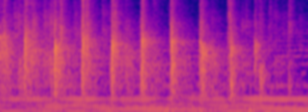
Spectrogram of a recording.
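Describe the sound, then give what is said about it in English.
A church audience claps hands in a steady, unified rhythm, about ten sharp beats roughly a third of a second apart, over a low constant hum and no talking. “Clap your hands and you may be seated.”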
